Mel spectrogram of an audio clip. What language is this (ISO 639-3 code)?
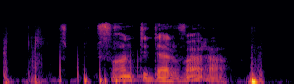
kab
